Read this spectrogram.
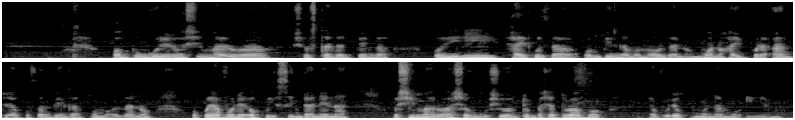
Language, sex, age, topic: Oshiwambo, female, 25-35, finance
